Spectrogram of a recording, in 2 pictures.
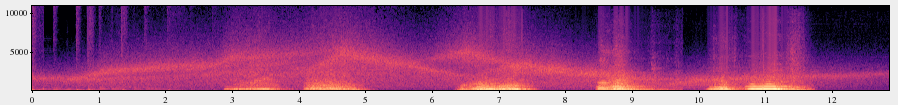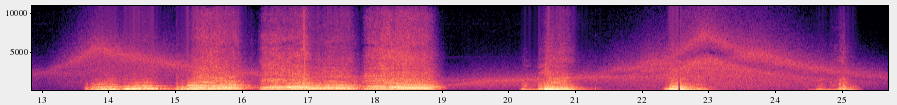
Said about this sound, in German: So hört sich ein ausgewachsener Eisbär an. Ganz schön gruselig.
